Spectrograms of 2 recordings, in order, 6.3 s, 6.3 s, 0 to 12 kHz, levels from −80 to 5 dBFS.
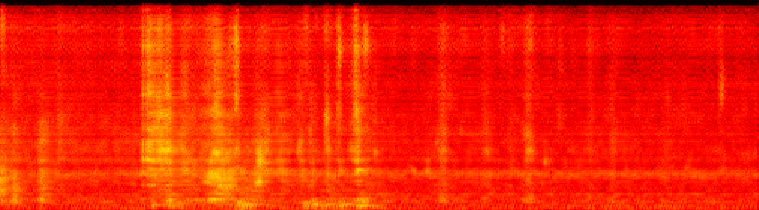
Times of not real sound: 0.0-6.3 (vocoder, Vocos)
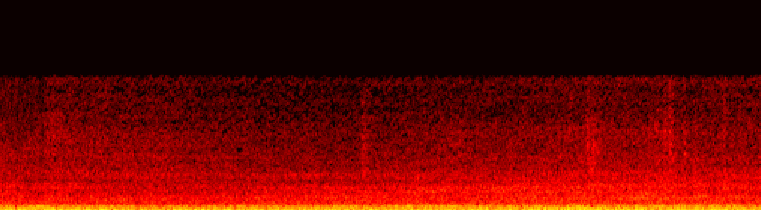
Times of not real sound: none

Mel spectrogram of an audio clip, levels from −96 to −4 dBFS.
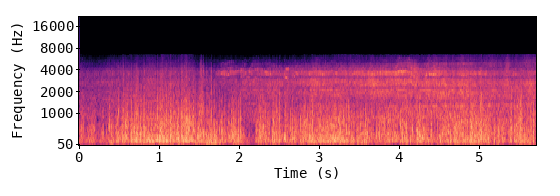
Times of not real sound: none

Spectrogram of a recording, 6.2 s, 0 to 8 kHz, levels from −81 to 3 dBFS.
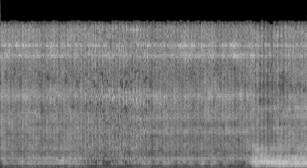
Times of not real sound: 0.0-1.7 (vocoder, Vocos); 3.0-6.2

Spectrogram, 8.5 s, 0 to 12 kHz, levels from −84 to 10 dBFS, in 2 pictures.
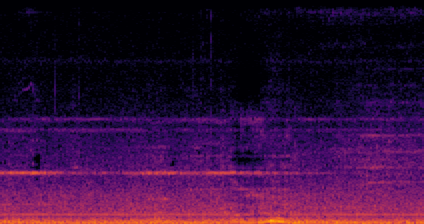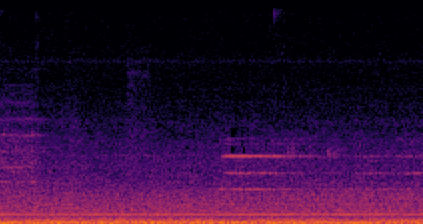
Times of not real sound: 2.3-2.9 (codec, SNAC)

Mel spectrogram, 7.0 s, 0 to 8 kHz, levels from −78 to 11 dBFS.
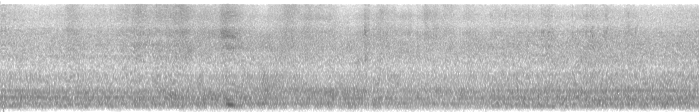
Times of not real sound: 1.8-4.9 (codec, ZipCodec)

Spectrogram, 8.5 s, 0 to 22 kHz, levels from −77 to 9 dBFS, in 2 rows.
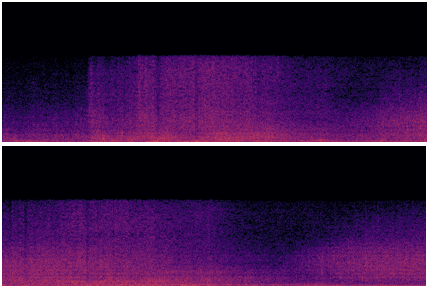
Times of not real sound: none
